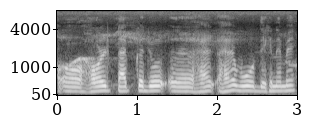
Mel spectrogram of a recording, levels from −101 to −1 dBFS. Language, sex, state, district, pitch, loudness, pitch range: Hindi, male, Chandigarh, Chandigarh, 155 Hz, -16 LUFS, 150-170 Hz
